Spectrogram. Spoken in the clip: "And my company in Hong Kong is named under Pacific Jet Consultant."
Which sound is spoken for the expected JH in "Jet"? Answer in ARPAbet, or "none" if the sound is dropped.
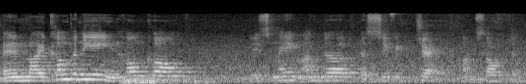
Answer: CH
